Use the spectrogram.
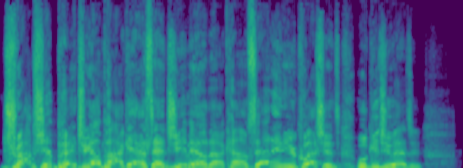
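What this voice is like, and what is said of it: Radio announcer voice. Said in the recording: “You got your radio announcer voice on today”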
